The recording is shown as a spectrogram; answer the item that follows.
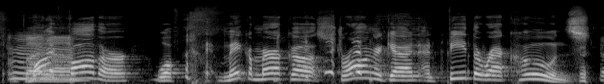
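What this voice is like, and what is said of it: Imitates another person's voice. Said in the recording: “my Eric Trump impression.”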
